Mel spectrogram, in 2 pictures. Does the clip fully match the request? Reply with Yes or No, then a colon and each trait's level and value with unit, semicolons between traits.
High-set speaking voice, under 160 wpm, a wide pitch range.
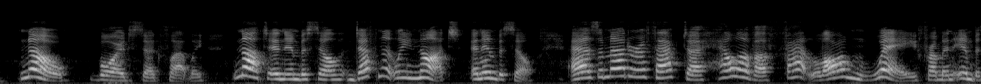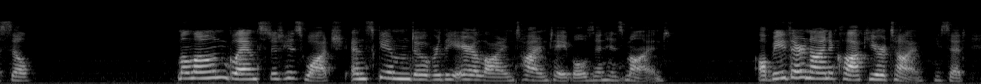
Yes: high, 245 Hz; average, 150 wpm; wide, 6.3 semitones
